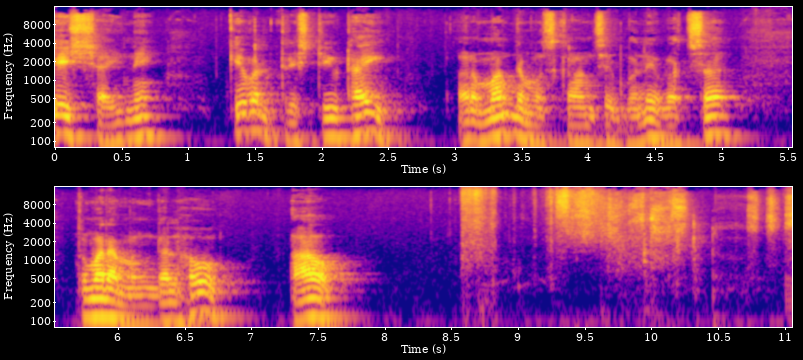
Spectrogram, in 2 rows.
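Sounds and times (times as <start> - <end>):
paper rustling: 8.5 - 11.0.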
